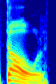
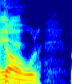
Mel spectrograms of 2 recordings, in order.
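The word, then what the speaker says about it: dhole: A dole. – D-H-O-L-E, a dole.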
